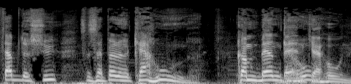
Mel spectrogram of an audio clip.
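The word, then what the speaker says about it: cajón: Si t'as dit Cajun, c'est parce que... – Ça s'écrit de même. – Non, c'est ça, mais ta prononciation de l'espagnol, tu l'as pas.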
